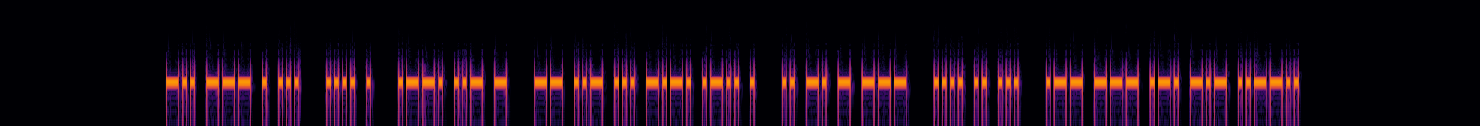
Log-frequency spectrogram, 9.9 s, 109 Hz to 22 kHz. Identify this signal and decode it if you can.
Morse code, heard as a keyed tone, about 44 wpm, 700 Hz. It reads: DOES HE PUT MUSCLE INTO HIS WORK?
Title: Sentences from Top 1300 Words 45wpm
